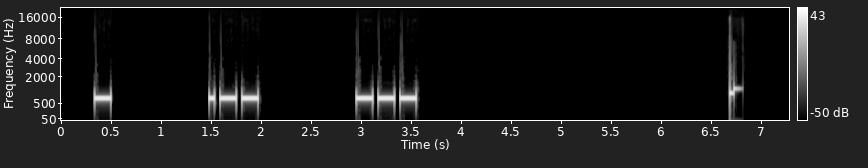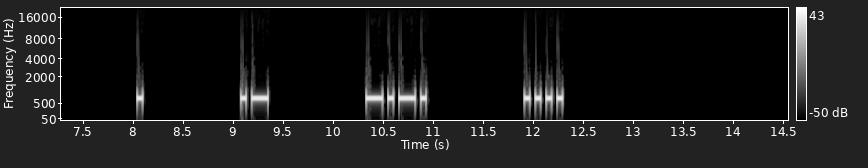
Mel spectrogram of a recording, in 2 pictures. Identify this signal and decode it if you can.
Morse code, heard as a keyed tone, about 22 wpm, spaced as for 8 wpm, 700 Hz. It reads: TWO EACH
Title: 6x Character Spacing - Top 200 Words - 22wpm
